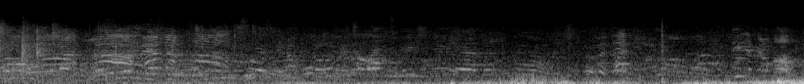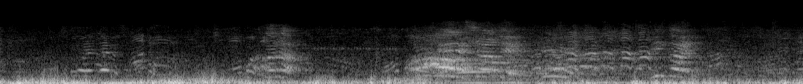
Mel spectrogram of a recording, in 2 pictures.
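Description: Footballers shout to each other across an open outdoor pitch.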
